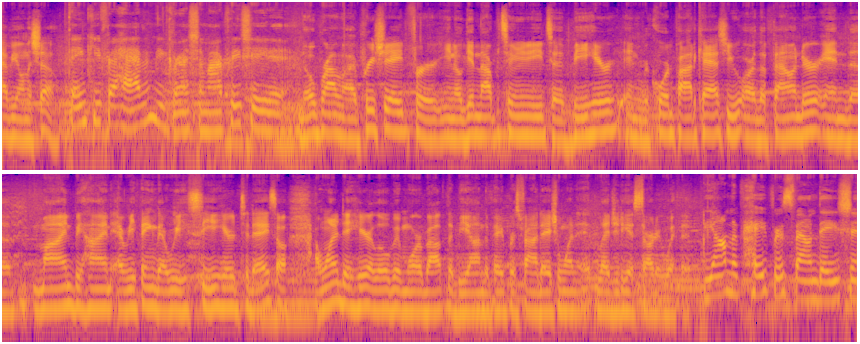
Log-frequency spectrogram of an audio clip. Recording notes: This was recorded during the actual conference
